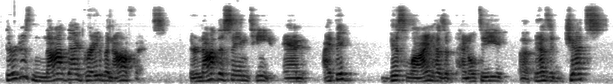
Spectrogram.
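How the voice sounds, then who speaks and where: Male podcast guest, sports betting talk. Very sharp, bright tone, hammy and casual. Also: high voice, low-quality recording. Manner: playful, hammy, talks in informal slang. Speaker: recurring podcast guest giving betting picks.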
